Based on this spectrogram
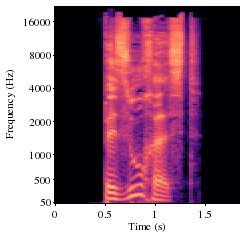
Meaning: second-person singular subjunctive I of besuchen
- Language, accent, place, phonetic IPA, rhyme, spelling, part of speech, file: German, Germany, Berlin, [bəˈzuːxəst], -uːxəst, besuchest, verb, De-besuchest.ogg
